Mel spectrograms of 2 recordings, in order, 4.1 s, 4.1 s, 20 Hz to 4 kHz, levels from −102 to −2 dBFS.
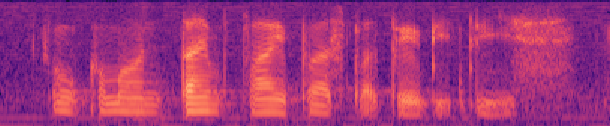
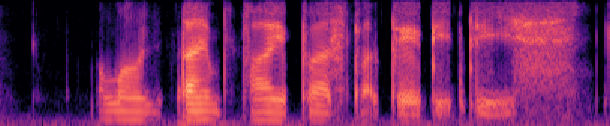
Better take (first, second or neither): first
